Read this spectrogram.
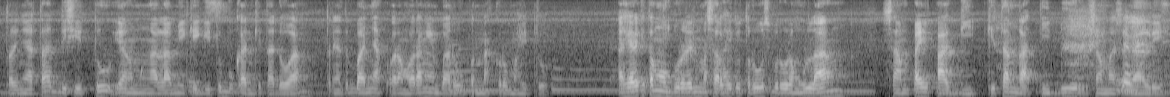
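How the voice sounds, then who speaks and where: A man's voice: on the low side, fairly quick, background noise. A young man from Indonesia telling a ghost story to the camera in a casual vlog, acting out the voices of the people in it. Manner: animated storyteller, acts out quoted voices. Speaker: vlogger.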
